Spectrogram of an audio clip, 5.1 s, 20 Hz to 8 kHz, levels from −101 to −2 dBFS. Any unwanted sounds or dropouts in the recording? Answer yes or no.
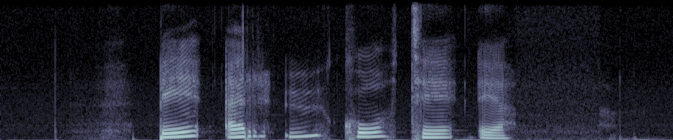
no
